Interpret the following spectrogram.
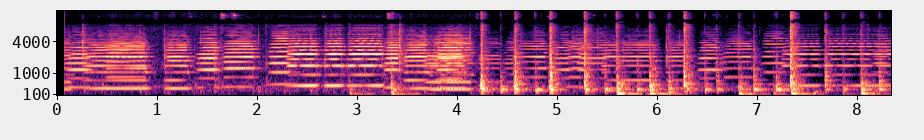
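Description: Harmonium playing a melodic introduction of held notes and chords, joined about four seconds in by a dholak drum beating a steady rhythm.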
